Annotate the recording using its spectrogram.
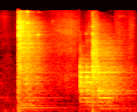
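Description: Two hammer blows on a thin ring cut from cast iron pipe, a quarter second and just over a second in, each followed by a brief metallic ring. The brittle cast iron breaks under the blows.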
